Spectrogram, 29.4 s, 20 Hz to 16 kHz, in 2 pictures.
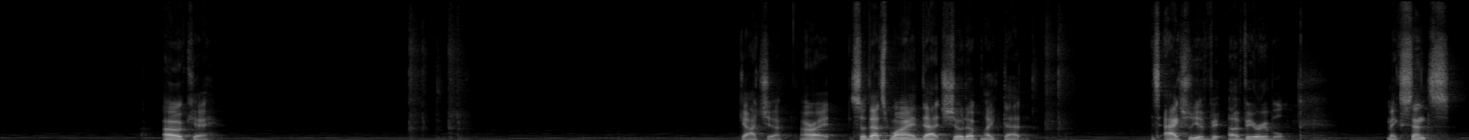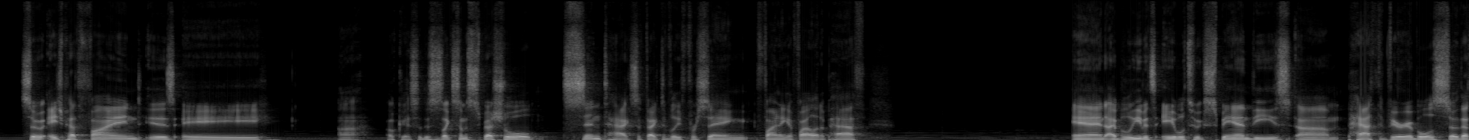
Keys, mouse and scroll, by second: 0.0-1.6 typing, 1.6 ctrl+j, 4.1 ctrl+g, 5.3-7.0 typing, 10.5 ctrl+g, 10.8 Escape, 11.8 h, 13.1 l, 18.5-21.8 typing, 23.1 k, 24.9 j, 25.5 h, 26.8 l, 28.3 h.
